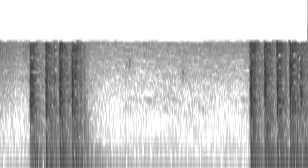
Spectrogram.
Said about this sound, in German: Der Große nickt und klopft. Pause. Niemand da? Klopfen Sie noch einmal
